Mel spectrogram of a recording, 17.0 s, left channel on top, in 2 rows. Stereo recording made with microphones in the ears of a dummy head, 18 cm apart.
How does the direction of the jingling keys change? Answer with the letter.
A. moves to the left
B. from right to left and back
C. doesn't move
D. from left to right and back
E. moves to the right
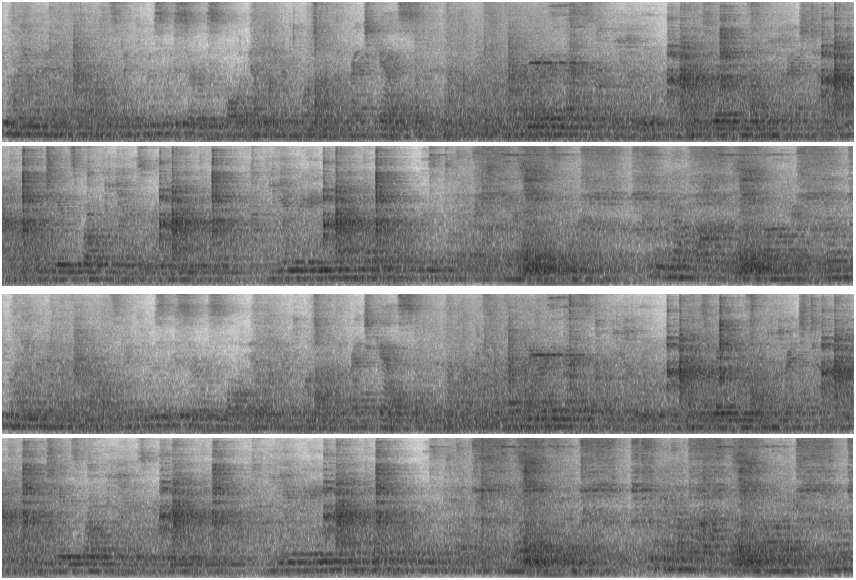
B.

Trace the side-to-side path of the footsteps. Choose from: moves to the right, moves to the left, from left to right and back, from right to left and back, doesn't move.
moves to the right.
